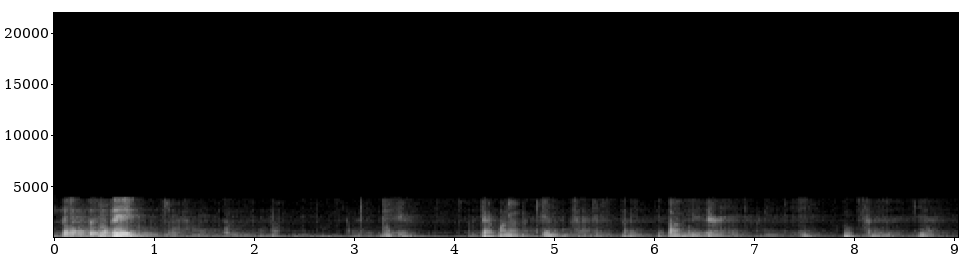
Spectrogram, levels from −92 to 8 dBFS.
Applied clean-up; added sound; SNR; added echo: neural mask model DeepFilterNet 3.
